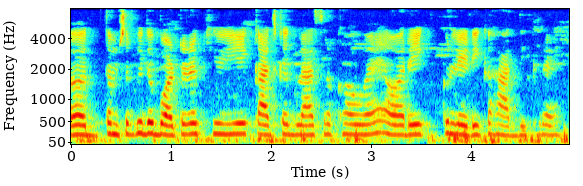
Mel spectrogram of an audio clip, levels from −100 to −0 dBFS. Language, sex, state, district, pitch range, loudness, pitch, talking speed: Hindi, female, Bihar, West Champaran, 215-235 Hz, -17 LUFS, 225 Hz, 275 wpm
